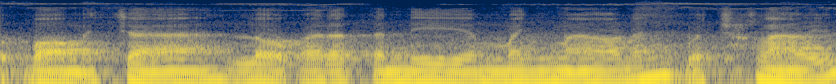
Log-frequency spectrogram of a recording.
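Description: A man chanting Buddhist-style recitation in long, level-pitched phrases with short breaks between them.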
